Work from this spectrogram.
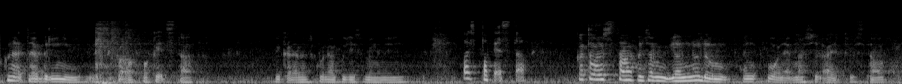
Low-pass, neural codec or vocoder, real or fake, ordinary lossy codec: none; codec, 16 kHz, 8 kbps, FunCodec, trained on LibriTTS, 25 frames a second; fake; none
